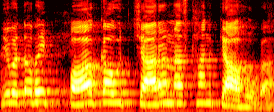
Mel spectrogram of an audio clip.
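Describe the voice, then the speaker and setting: High-voiced Hindi grammar teacher drilling students. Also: male voice, very animated, moderate pace. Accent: Bihari Hindi. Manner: drills students with repeated questions and answers; addresses viewers as dear children. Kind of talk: exam-prep lesson.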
